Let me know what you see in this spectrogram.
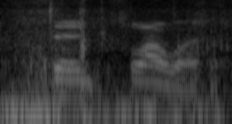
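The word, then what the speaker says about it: Saint-Flour: Saint Flower. Saint Flower. Not as in Flower, as in what you bake with.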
